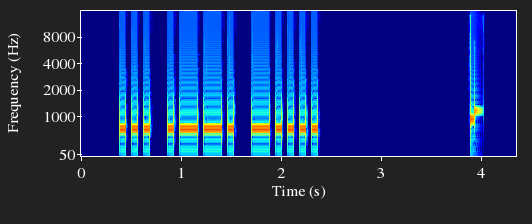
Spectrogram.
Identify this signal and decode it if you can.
Morse code, heard as a keyed tone, about 20 wpm, 700 Hz. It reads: SP6
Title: Callsign Prefixes for Top 25 DXCC - 20wpm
